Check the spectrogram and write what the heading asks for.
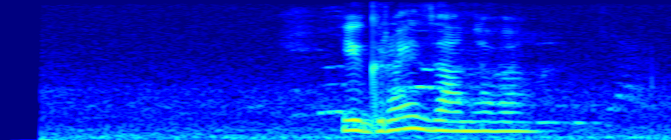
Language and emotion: Russian, neutral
